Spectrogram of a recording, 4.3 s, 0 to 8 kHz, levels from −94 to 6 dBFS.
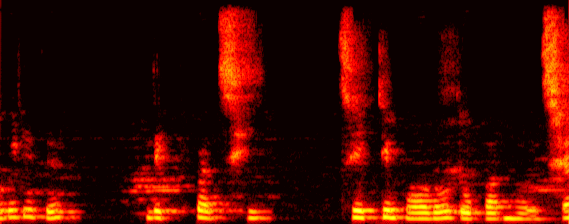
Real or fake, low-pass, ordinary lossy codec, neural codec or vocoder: real; none; none; none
